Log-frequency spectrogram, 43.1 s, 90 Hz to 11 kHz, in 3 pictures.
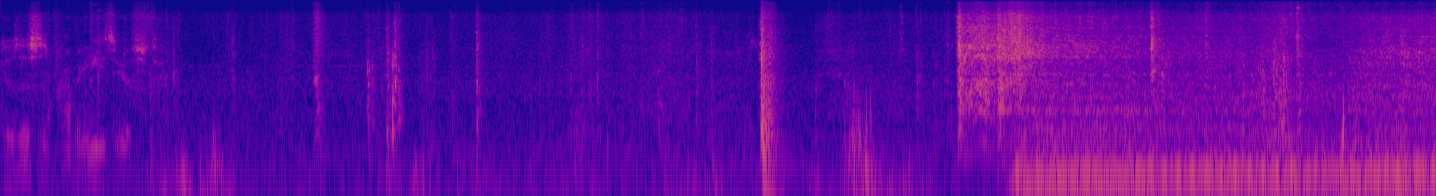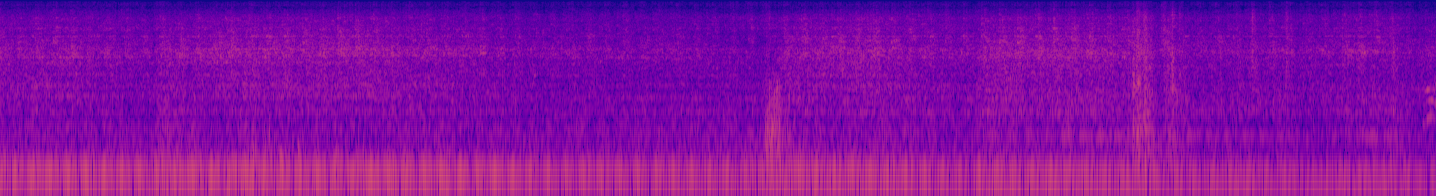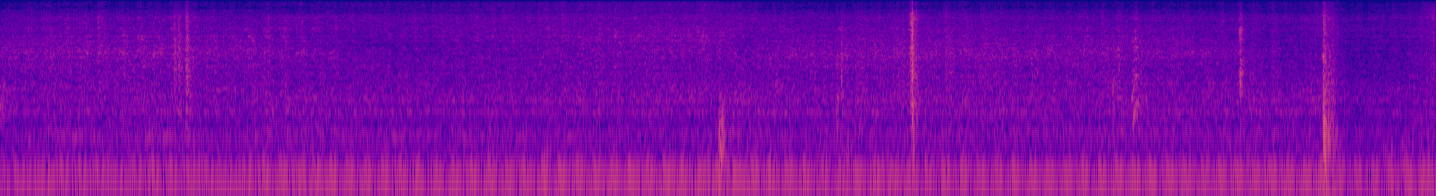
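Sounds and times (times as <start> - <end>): vehicle engine starting and idling: 9.5 - 43.0.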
